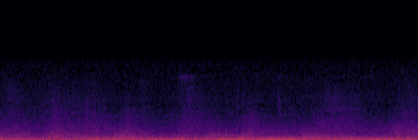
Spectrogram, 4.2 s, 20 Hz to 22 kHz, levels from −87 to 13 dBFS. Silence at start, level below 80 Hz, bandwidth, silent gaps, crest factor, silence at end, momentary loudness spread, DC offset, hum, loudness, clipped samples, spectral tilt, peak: 0 s; -58 dBFS; 13 kHz; none; 12 dB; 0 s; 4 LU; 0.1%; none; -46 LUFS; under 0.1%; -7 dB/octave; -32 dBFS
